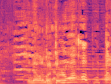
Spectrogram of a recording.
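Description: A rooster crowing, with chicken clucks: pitched calls that rise and fall over about a second and a half.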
